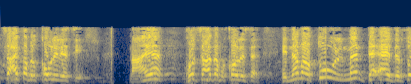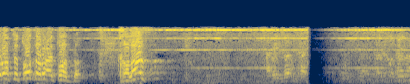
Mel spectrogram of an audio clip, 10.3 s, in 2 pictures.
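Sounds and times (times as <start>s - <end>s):
speech: 0.1s - 7.1s
fire alarm tone: 4.2s - 10.2s.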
